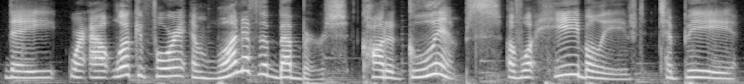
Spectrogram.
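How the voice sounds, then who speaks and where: Bright, high-voiced small-town monster-lore storyteller. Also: female voice, animated, slow pace, hardly any pauses. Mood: eerie, suspenseful. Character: earnest small-town woman, cryptid club member, spinning local monster lore. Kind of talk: conversational audio fiction storytelling.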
